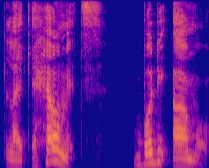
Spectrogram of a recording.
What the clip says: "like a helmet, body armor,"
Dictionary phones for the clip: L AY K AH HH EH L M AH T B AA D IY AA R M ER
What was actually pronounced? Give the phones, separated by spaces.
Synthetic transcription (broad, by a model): L AY K AH HH EH L M AH T B AA D IY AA M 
